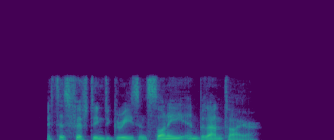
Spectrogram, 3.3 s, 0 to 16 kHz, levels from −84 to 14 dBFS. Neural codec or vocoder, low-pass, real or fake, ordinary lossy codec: codec, 16 kHz, 0.5 kbps, X-Codec, WavLM features, trained on Multilingual LibriSpeech; 7.2 kHz; fake; MP3, 96 kbps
